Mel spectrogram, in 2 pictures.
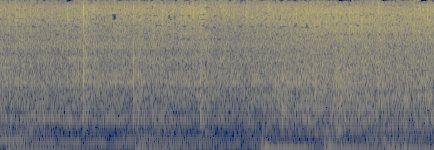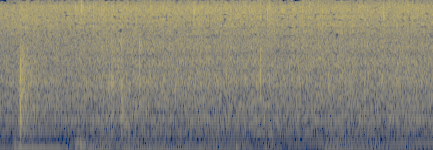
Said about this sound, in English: Just kind of let them sear for about a minute, maybe two.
